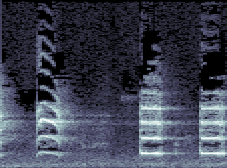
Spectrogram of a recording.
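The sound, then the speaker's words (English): Three short, ringing buzzy notes from a male manakin stridulating with its wings, the first alone and the last two closer together, each clear and fairly loud against a quiet background with no talking. “Yeah, it's called stridulation. So this is a cricket-winged mannequin would be a perfectly good name for this bird.”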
